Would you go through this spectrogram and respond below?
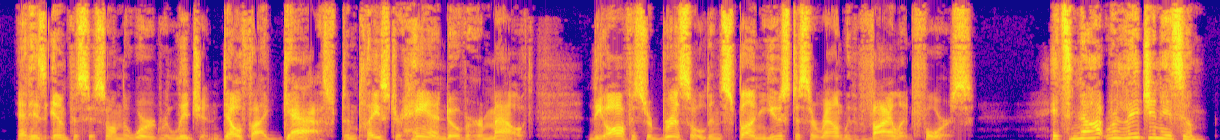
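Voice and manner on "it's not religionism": airy, breathy, thin, very high-pitched voice. Narrator reads a woman answering Eustace: breathy, thin voice. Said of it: "she said in a breathy, thin voice".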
